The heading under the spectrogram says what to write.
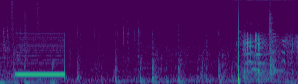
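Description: A single steady telephone ringing tone of an outgoing call lasts about a second, followed by quiet line noise, soft clicks and a sharp click as the call is picked up, then muffled rustling.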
